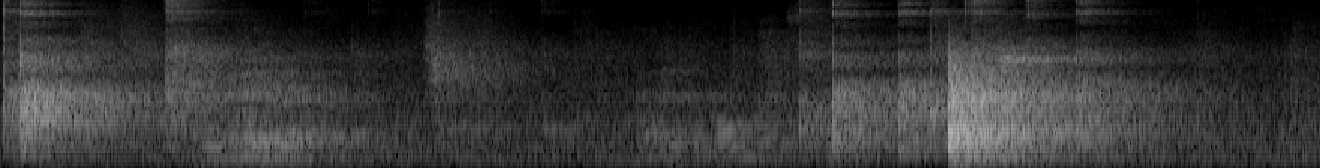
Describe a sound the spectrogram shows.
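A table tennis ball clicks sharply off paddles and the table in an echoing hall.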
